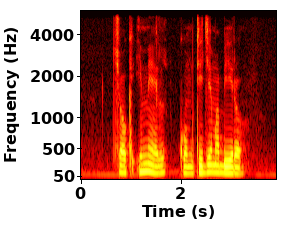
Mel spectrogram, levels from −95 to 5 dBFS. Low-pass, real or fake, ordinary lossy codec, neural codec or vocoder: 5.4 kHz; real; none; none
